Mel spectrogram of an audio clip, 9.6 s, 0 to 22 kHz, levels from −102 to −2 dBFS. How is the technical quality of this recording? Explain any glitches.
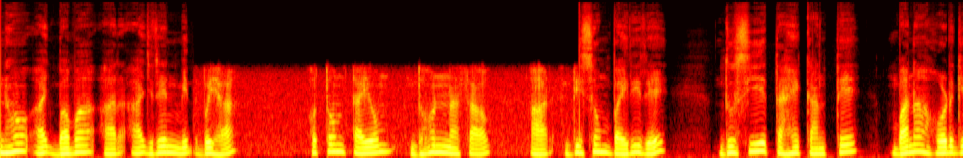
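The recording has one clear glitch, a stretch where the sound changes character abruptly. Input switched to a poorer device, from 1.93 s to 5.79 s: the speech suddenly loses everything above 3.8 kHz and turns dull and boxy, with fresh background noise roughly 30 dB below the voice, then opens up again at 5.79 s. The likely cause is the system swapping to a narrower-band microphone or a headset's call profile mid-recording. The handover is seamless, with no gap and no real change in loudness.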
